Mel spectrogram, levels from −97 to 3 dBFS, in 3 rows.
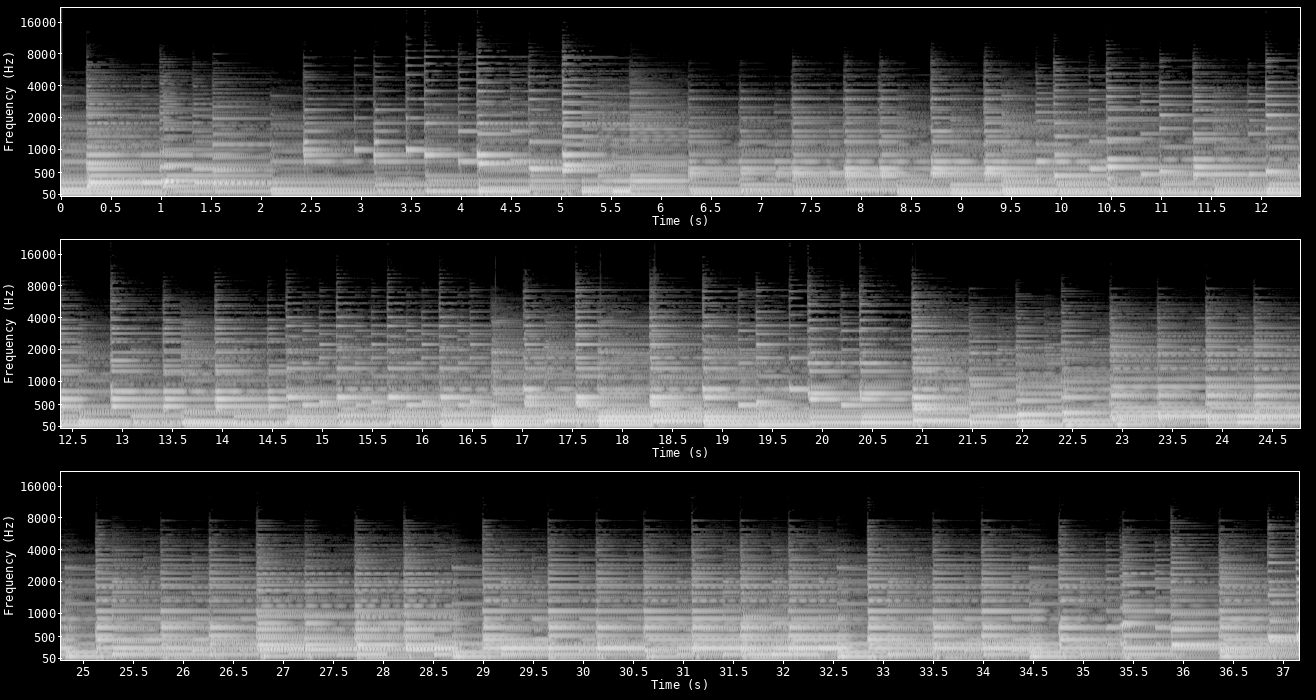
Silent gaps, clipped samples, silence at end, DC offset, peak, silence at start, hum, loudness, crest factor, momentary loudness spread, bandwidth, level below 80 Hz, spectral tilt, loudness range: none; under 0.1%; 0 s; under 0.1%; 0 dBFS; 0 s; none; -16 LUFS; 14 dB; 6 LU; 7.8 kHz; -26 dBFS; -9 dB/octave; 5 LU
